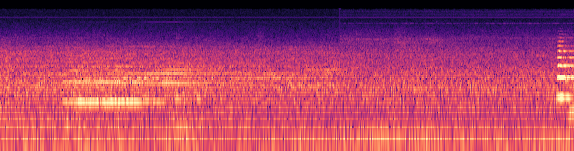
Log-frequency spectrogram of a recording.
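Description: Railway train running through the station: a steady low rumble, with a brief high tone about a second in and another short one near the end.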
